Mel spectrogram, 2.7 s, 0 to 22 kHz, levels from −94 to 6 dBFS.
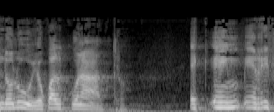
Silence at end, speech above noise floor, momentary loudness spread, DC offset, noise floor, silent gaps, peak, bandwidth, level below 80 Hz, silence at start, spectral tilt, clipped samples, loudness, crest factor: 0 s; 29 dB; 11 LU; under 0.1%; -49 dBFS; none; -4 dBFS; 11 kHz; -48 dBFS; 0 s; -7 dB/octave; under 0.1%; -21 LUFS; 16 dB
